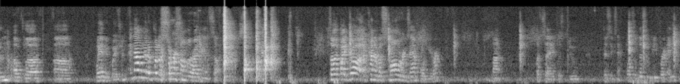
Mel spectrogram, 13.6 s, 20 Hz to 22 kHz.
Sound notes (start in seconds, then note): 5.7 clanging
